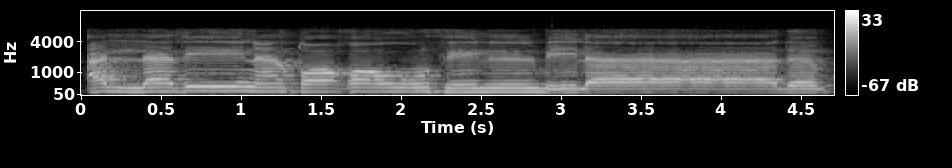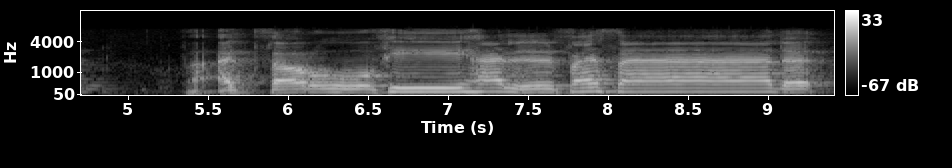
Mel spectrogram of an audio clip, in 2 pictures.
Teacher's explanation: یہ الف مدہ ہے، یہاں پر رکیں گے تو یہ زیر سائلنٹ کریں گے، دال میں قلقلہ یعنی آواز مڑ کے آئے گی، تو ایسے بن جائے گا الذین طغوا فی البلاد فاکثروا فیہا الفساد۔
